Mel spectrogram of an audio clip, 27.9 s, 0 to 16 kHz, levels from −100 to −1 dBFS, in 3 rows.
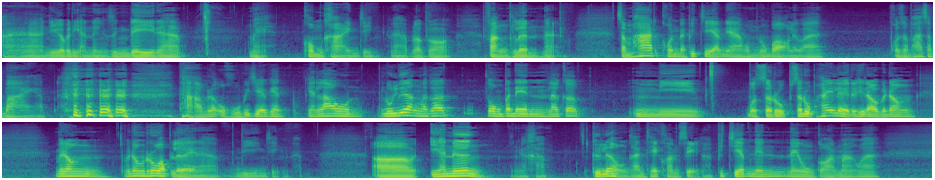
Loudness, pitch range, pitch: -19 LUFS, 95-140 Hz, 110 Hz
